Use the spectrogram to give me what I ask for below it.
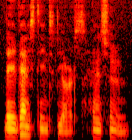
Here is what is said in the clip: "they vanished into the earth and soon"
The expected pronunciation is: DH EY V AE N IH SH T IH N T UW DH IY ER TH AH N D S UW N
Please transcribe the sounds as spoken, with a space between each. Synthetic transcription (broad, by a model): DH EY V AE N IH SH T IH N T UW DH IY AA S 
